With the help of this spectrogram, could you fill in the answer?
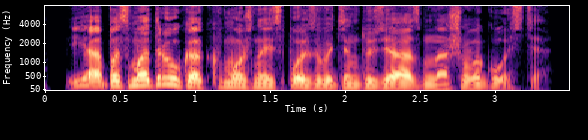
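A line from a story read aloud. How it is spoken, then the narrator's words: Quick speech. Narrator (Russian): Он быстро сказал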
